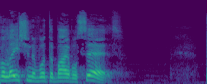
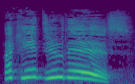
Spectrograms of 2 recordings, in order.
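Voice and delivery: whiny quitter; 5 semitones higher, much slower than usual. Retold or imitated. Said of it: "when somebody says".

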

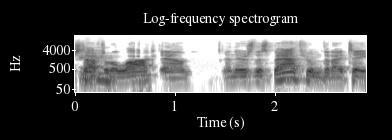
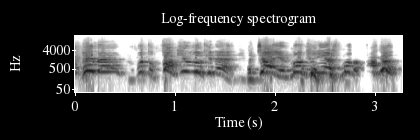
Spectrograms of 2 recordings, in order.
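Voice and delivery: much higher, loud furious yell of a hostile stranger; aggressive stranger impression; 7 dB louder than usual. A tour guide imitating a man yelling at him from the bathroom door. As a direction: bark it out like an angry man storming from a bathroom. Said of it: "This time I'm gonna do an accurate impression".

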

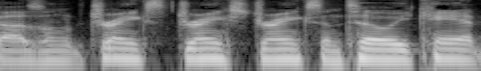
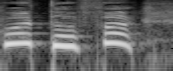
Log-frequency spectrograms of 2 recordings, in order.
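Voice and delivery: mock bafflement. Retold Thor baffled by the challenge.

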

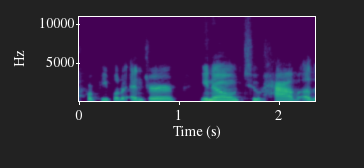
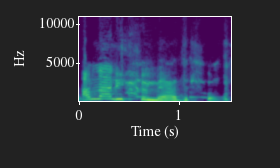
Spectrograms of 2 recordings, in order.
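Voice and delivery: higher, louder, laughing through the words; 8 semitones higher, 9 dB louder than usual. Real, not acted. Host excusing co-host who went to bed, laughing. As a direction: say it loudly through real laughter. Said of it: "I'm just laughing".

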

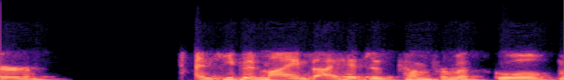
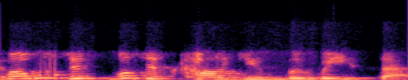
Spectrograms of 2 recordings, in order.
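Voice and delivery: teacher voice; 7 semitones higher than usual. Retold or imitated. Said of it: "he said".

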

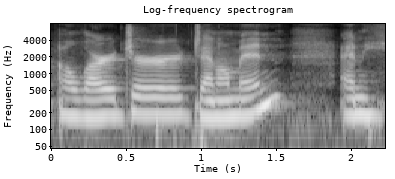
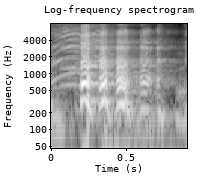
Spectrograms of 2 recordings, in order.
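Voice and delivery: loud laugh; 6 semitones higher, 5 dB louder than usual. Real, not acted. Loud laugh after joke.

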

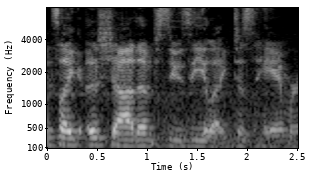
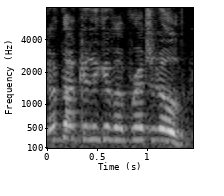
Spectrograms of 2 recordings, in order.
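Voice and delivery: high character voice; 13 semitones higher, faster than usual. Acted. Doctor refuses, high voice.

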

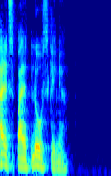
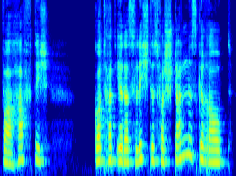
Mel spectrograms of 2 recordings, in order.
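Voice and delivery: worried aside; 8 semitones higher than usual. A narrator's reading. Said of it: "sprach der Kleine bekümmert zu sich".

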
